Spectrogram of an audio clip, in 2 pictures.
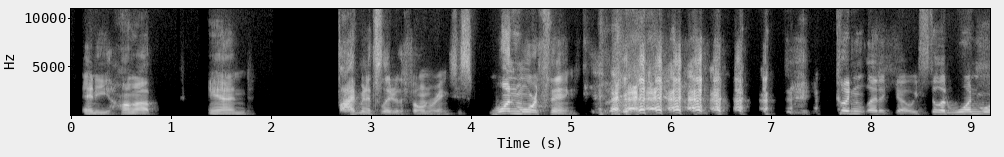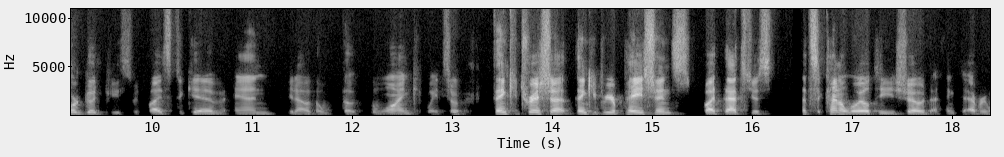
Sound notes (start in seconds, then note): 5.2 all laughing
